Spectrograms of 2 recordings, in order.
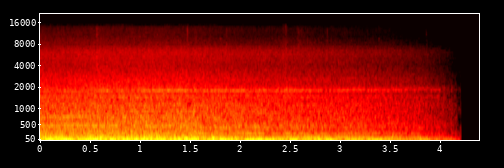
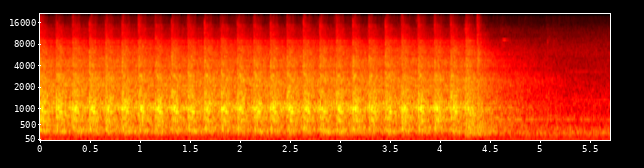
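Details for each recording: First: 1987 Porsche 924S running after a no-start following a clutch install, fixed by jumpering a broken DME relay-to-injector wire: low, even rumble holding steady a few seconds without stumbles before cutting off; engine runs properly. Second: 1987 Porsche 924S after clutch install: steady cranking about three beats a second that never catches; no fuel to injectors, later traced to a broken wire from DME relay to injectors.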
